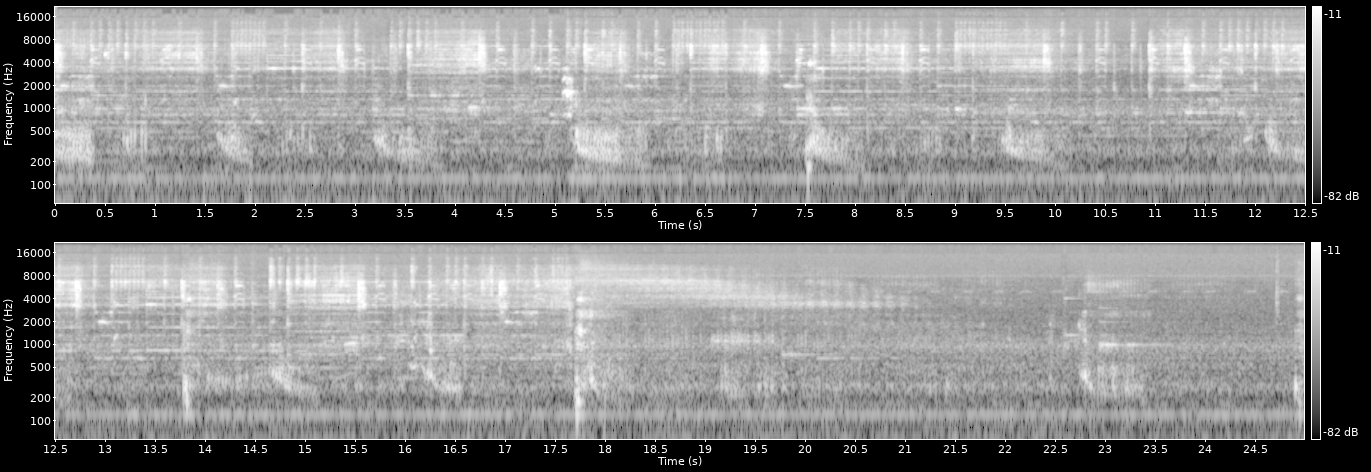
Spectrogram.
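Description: A female cat chirps again and again in a series of short, bright calls spaced about a second or two apart. A low, steady hum runs underneath throughout.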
